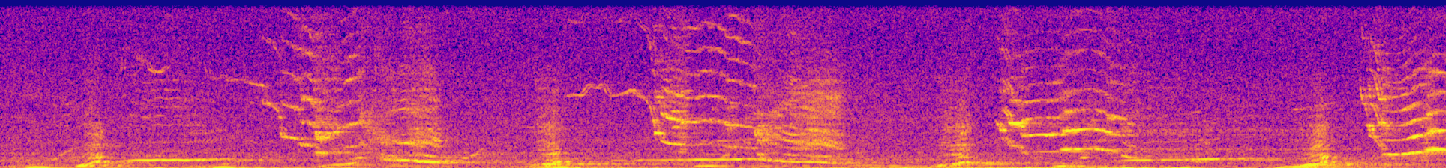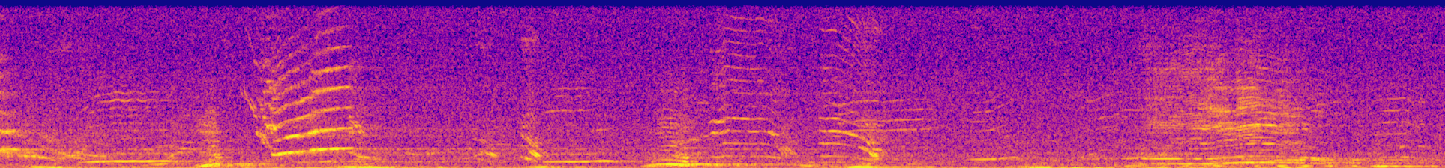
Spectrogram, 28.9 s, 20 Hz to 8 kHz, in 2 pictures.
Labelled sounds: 1.4	4.4	humpback whale, 0.80 to 6.8 kHz
5.6	8.5	humpback whale, 0.90 to 8.0 kHz
9.5	11.3	humpback whale, 0.80 to 6.7 kHz
12.9	14.7	humpback whale, 0.80 to 5.5 kHz
15.4	15.9	humpback whale, 3.1 to 3.7 kHz
16.4	18.1	humpback whale, 0.80 to 7.7 kHz
19.3	20.2	humpback whale, 1.0 to 2.8 kHz
21.0	22.2	humpback whale, 1.1 to 7.3 kHz
22.6	23.7	humpback whale, 0.80 to 6.7 kHz
25.9	27.5	humpback whale, 1.4 to 3.9 kHz

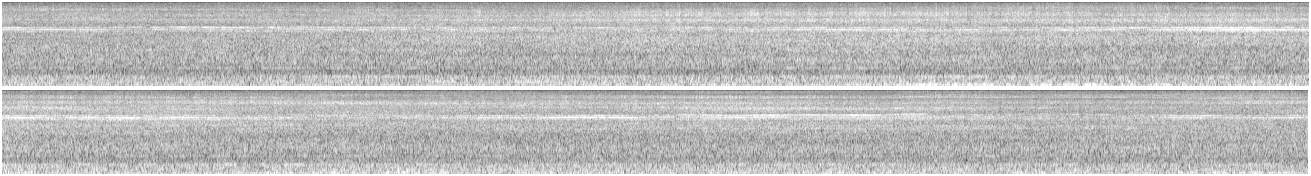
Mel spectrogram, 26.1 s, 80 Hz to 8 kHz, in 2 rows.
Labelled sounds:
18.7	19.0	vessel noise, 2.95 to 3.00 kHz
20.4	21.0	vessel noise, 3.2 to 3.3 kHz
21.9	22.3	vessel noise, 3.3 to 3.4 kHz
24.7	25.2	vessel noise, 2.9 to 3.2 kHz

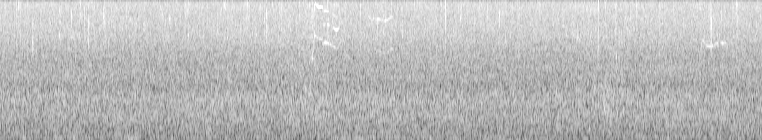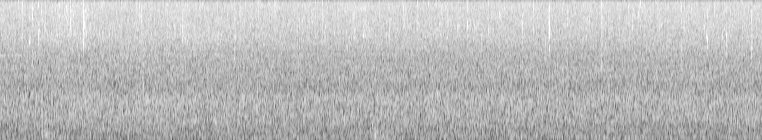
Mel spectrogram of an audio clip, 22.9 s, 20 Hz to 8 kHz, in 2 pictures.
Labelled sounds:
4.8	5.1	killer whale, offshore, 2.7 to 3.2 kHz
5.6	5.9	killer whale, offshore, 4.9 to 5.5 kHz

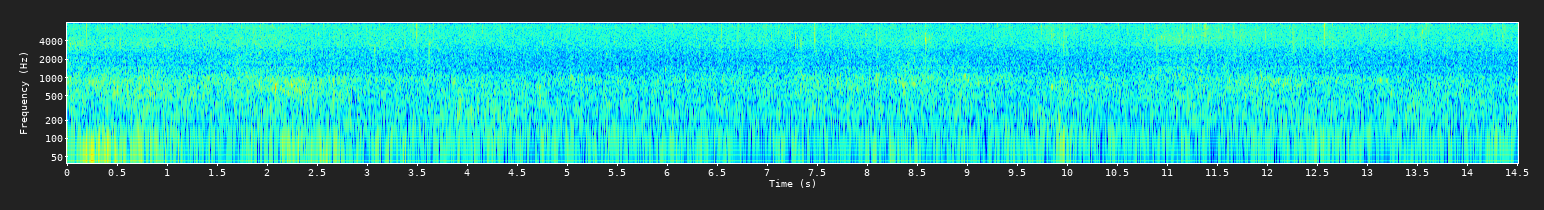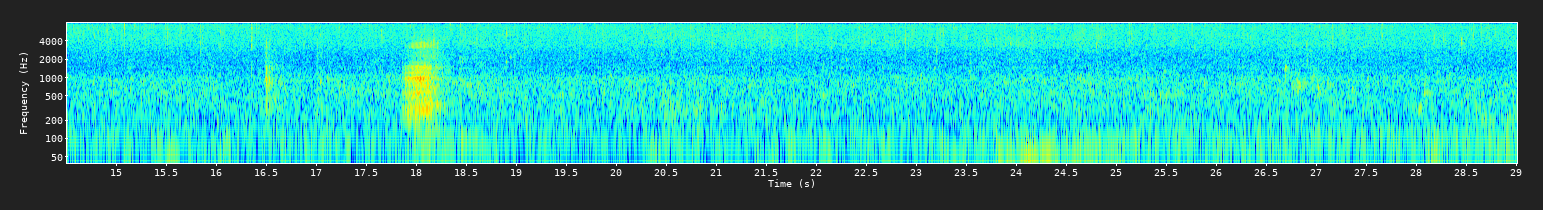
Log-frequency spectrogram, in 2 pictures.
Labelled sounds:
17.9	18.2	croaking sound likely from a nearby submerged object, 1.4 to 3.9 kHz

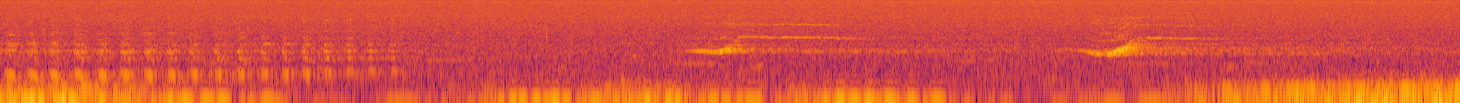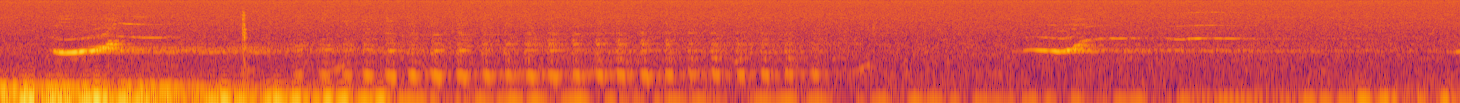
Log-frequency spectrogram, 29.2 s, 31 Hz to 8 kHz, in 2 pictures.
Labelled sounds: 7.2	8.3	humpback whale, 0.83 to 2.4 kHz
11.5	12.0	humpback whale, 0.96 to 1.1 kHz
15.2	16.3	humpback whale, 0.90 to 2.3 kHz
24.9	25.9	humpback whale, 0.80 to 1.2 kHz
26.3	27.0	humpback whale, 0.90 to 2.1 kHz

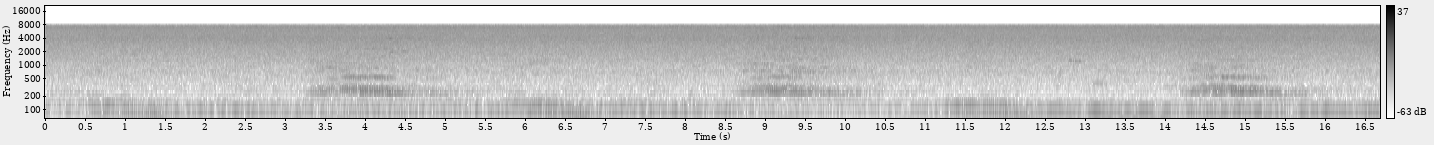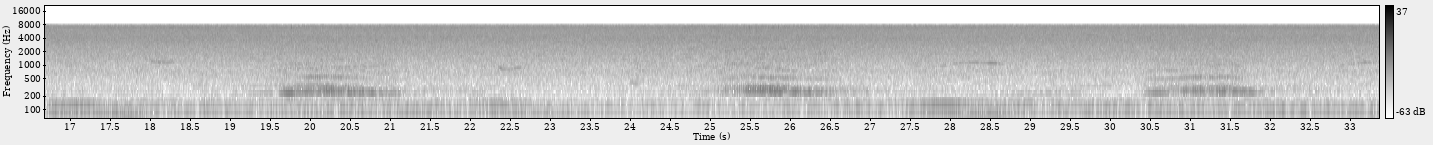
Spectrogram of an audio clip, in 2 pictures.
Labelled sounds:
18.0	18.3	humpback whale, 1.1 to 1.3 kHz
22.3	22.7	humpback whale, 0.80 to 0.93 kHz
28.0	28.7	humpback whale, 1.0 to 1.2 kHz
33.1	33.3	humpback whale, 1.1 to 1.2 kHz

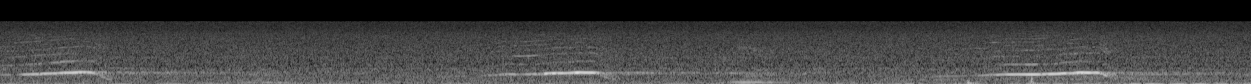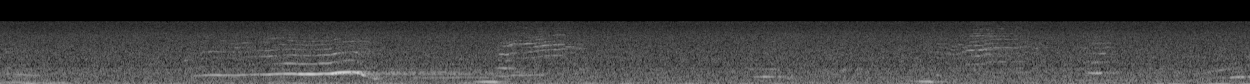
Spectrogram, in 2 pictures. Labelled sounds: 0.1	0.9	humpback whale, 0.86 to 3.0 kHz
5.1	6.0	humpback whale, 1.0 to 3.1 kHz
9.6	10.9	humpback whale, 0.86 to 2.1 kHz
14.5	16.1	humpback whale, 0.90 to 2.5 kHz
17.5	18.4	humpback whale, 1.3 to 2.7 kHz
22.2	22.7	humpback whale, 1.4 to 5.4 kHz

